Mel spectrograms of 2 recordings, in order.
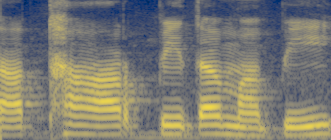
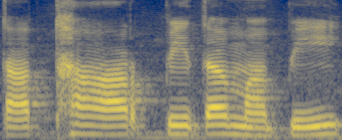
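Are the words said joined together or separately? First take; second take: joined; joined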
